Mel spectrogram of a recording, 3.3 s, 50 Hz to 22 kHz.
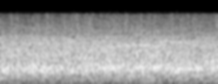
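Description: A baseball crowd in a PS4 game rises for a full count, a steady, even wash of cheering and applause with faint commentary beneath.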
